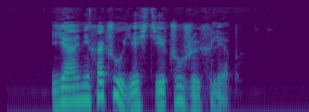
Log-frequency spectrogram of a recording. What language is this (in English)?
Belarusian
